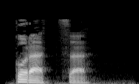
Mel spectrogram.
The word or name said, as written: corazza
